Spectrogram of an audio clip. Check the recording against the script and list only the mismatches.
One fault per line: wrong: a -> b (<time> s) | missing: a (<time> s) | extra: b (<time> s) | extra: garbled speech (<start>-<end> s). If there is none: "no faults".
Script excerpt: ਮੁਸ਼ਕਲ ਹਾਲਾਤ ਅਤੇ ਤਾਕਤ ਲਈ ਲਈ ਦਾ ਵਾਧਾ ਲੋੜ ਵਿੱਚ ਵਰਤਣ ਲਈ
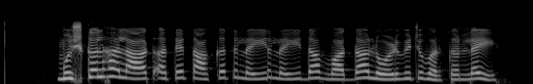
no faults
